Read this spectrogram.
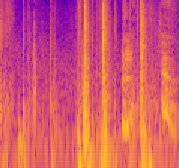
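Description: A fist punches a man with heavy thuds.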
